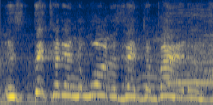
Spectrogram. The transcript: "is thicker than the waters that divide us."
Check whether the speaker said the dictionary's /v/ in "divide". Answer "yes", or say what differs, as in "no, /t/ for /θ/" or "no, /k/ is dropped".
no, /b/ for /v/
